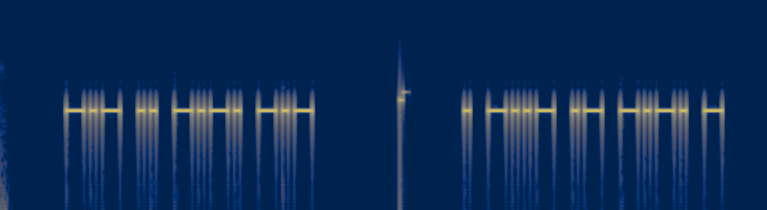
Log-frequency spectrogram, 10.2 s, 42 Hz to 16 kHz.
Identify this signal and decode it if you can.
Morse code, heard as a keyed tone, about 15 wpm, 700 Hz. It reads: KICK EXACT
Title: Sentences from Top 1300 Words - New Word Drill - 15wpm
